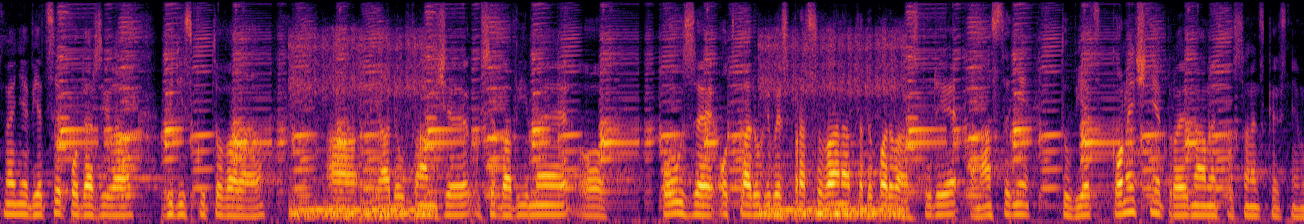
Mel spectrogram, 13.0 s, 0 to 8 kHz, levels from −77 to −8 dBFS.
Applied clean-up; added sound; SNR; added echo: none; Harmonica + Strum; 4 dB; none.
